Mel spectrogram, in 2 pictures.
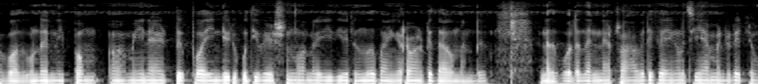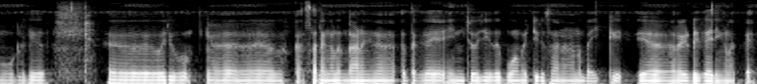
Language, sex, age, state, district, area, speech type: Malayalam, male, 18-30, Kerala, Kozhikode, rural, spontaneous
